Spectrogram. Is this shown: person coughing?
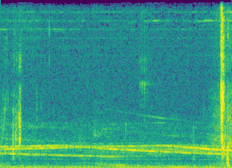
no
